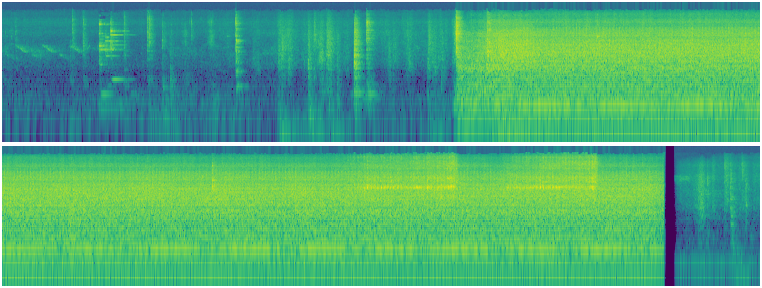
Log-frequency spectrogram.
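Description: Shopsmith lathe motor running steadily with a strong low hum. It starts suddenly about nine seconds in, after some faint clicks and knocks, and cuts off abruptly near the end.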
